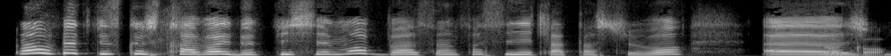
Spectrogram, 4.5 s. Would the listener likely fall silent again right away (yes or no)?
yes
